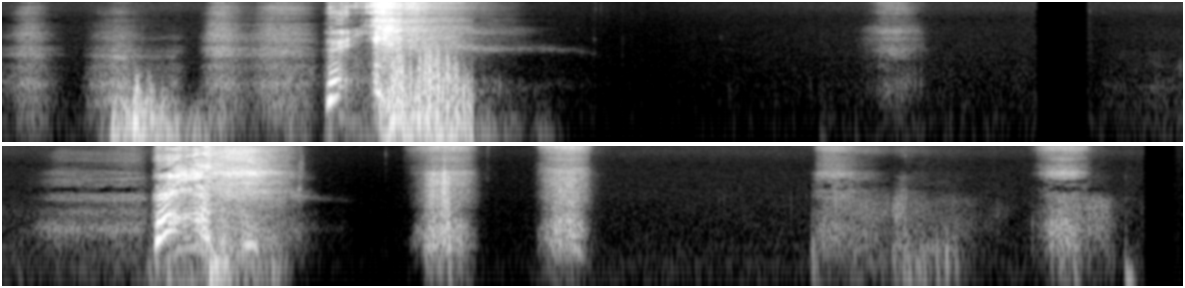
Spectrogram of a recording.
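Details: Person with a wet cold, feeling very ill: several explosive wet sneezes with heavy spray, snorting and sharp nasal exhalations between them; nose dripping, face and legs wet.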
